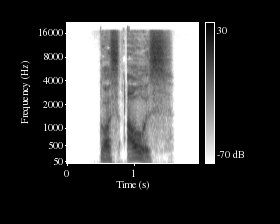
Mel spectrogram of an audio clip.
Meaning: first/third-person singular preterite of ausgießen
- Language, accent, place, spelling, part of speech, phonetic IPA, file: German, Germany, Berlin, goss aus, verb, [ˌɡɔs ˈaʊ̯s], De-goss aus.ogg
